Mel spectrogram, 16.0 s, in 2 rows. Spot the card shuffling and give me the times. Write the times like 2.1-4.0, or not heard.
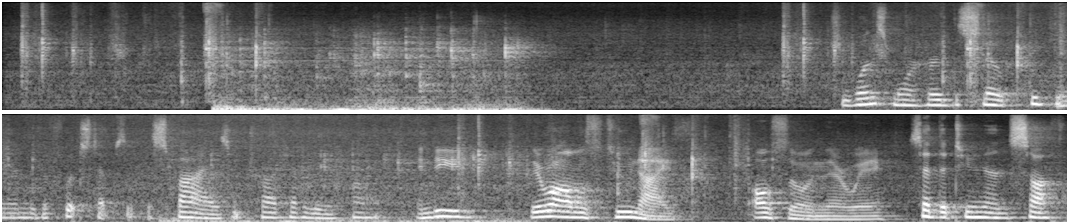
0.1-2.0, 5.8-8.4, 11.3-13.8.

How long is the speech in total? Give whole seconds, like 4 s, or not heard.
10 s.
